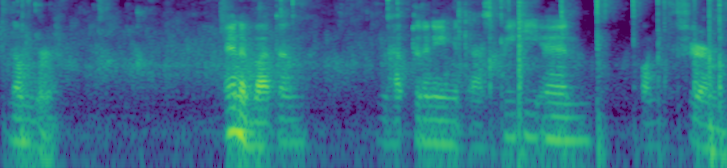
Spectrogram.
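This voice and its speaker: A man speaks at a fairly slow pace with long, frequent pauses, medium pitch and fairly even intonation. His loudness swings widely, and noticeable background noise is present. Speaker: programming instructor. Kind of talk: screen-recorded coding tutorial.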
